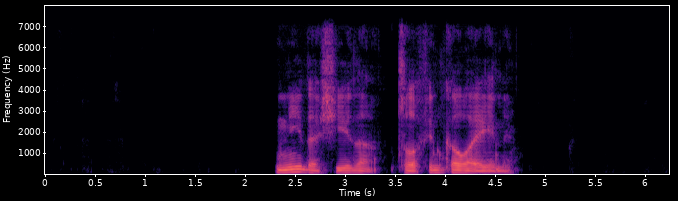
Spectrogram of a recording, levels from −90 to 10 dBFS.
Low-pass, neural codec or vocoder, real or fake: 7.2 kHz; codec, 16 kHz, 4.8 kbps, FACodec; fake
